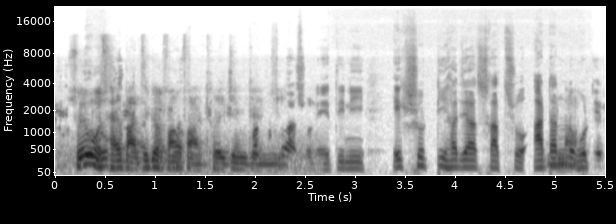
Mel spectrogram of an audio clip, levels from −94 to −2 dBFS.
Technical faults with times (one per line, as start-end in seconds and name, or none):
0.00-0.20 echo leak
0.01-0.27 speech suppressed in double talk
0.57-1.62 speech suppressed in double talk
1.67-2.49 echo leak
1.93-2.67 speech suppressed in double talk
5.35-5.50 speech suppressed in double talk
